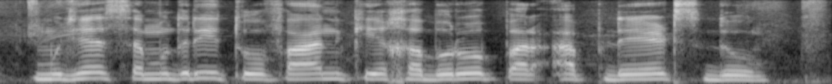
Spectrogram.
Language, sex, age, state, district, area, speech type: Urdu, male, 18-30, Uttar Pradesh, Ghaziabad, rural, read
